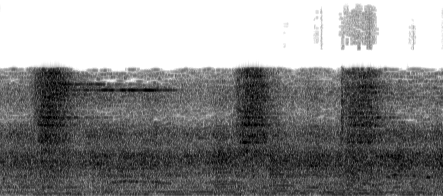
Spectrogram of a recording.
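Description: Live rock band playing loud, with electric guitars and drums.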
